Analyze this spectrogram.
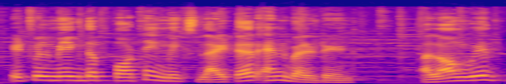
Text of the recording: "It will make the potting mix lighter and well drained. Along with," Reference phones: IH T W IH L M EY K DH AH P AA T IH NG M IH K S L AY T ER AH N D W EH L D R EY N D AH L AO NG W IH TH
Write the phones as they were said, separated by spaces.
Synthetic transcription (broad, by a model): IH T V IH L M EY K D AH P AA T IH NG M IH K S L AY T ER AH N D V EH L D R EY N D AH L AO NG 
